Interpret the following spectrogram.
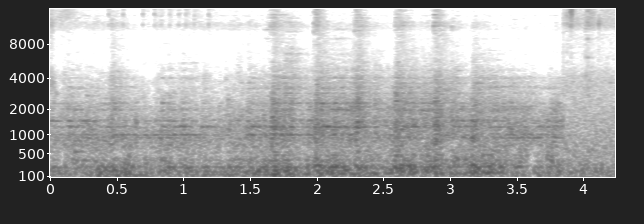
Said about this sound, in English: Steam train over there.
